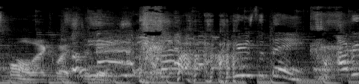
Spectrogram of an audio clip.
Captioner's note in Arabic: يضحك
